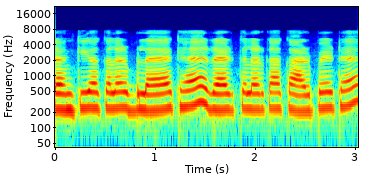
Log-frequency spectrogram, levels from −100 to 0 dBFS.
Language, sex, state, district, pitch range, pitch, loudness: Hindi, female, Punjab, Fazilka, 225-245 Hz, 235 Hz, -15 LUFS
